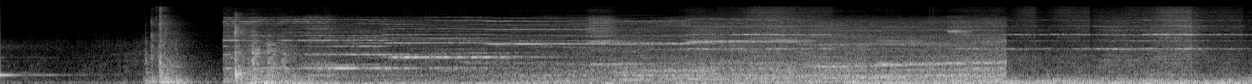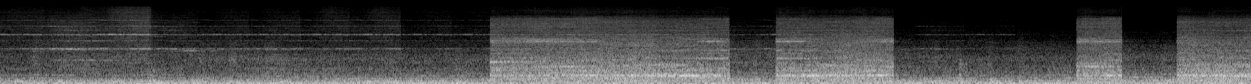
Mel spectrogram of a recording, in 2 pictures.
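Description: A New York City subway Manhattan-bound F local train running, with a loud continuous rumble, high metallic wheel squeals and screeches, and door-related clunks near the start, heard from inside the car.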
